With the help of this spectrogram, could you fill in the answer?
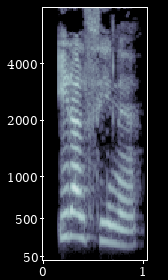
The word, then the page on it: ir al cine: European Spanish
